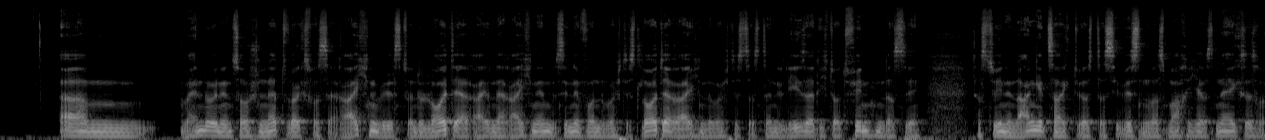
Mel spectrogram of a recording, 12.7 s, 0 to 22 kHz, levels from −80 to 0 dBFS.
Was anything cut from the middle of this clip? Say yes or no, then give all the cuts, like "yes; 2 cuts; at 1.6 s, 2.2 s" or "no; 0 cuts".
no; 0 cuts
